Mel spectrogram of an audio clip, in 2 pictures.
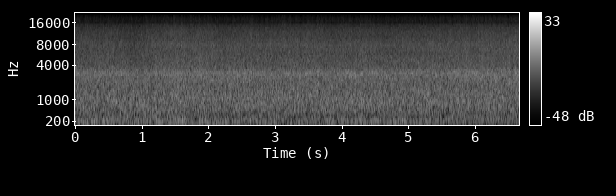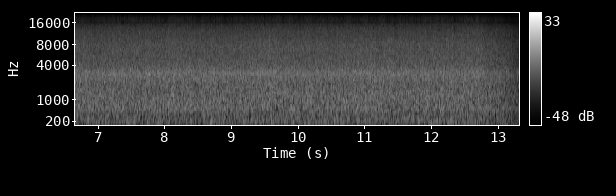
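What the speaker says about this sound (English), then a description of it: "I've counted 1, 2, 3, 4, 5 waterfalls." Waterfalls in the Lesotho highlands pour as a dense, unbroken roar of rushing water, loud and steady throughout with no voices.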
